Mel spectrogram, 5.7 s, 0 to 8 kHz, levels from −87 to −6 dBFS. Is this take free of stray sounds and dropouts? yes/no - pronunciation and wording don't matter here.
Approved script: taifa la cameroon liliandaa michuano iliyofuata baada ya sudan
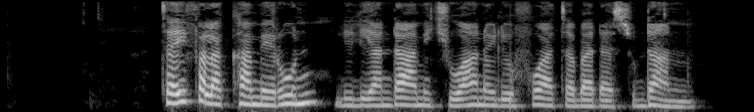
yes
